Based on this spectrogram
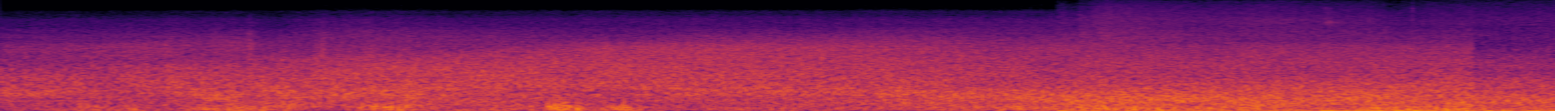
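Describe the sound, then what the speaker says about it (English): Surf rolls in on a beach for a morning of fishing, a steady broad wash of breaking waves mixed with wind buffeting the microphone, loud and continuous with a slight swell near the end. "We got a little bit of surf this morning, not too bad."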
